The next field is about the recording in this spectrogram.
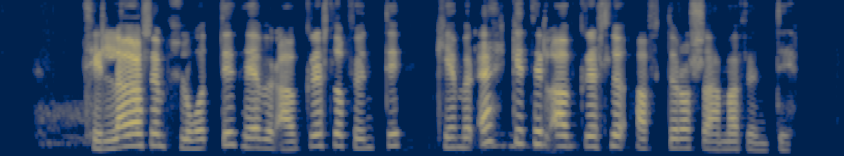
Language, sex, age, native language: Icelandic, female, 50-59, Icelandic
